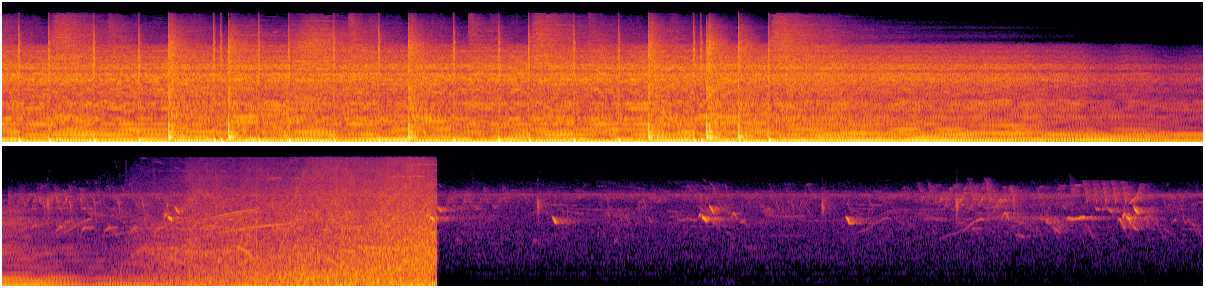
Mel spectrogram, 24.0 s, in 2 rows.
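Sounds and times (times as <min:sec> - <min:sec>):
bird chirps: 0:12.2 - 0:15.4, 0:16.2 - 0:24.0
steady outdoor hiss: 0:12.9 - 0:21.7
loud rushing noise: 0:13.1 - 0:16.4.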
